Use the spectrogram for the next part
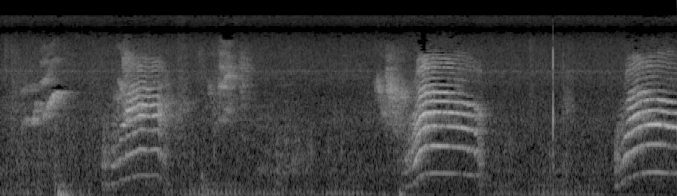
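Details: Vocal female gray tabby cat at home, confined for a few days while under the weather and taking medication, gives loud plaintive meows: a short one, then two long wavering cries about two seconds apart, in a small indoor room.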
